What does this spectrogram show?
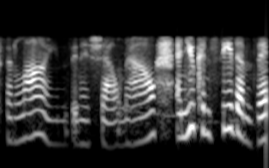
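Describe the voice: Unadorned read-aloud speech, pitch moving in a normal range.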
